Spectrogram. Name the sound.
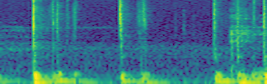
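typing an SSH keygen command on a computer keyboard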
